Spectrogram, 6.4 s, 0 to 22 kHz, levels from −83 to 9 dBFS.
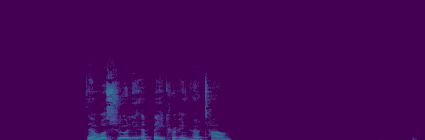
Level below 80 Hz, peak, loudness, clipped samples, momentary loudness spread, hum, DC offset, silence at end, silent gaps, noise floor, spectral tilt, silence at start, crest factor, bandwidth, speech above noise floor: -84 dBFS; -28 dBFS; -45 LUFS; under 0.1%; 10 LU; none; under 0.1%; 2.9 s; none; under -90 dBFS; -4 dB/octave; 1.3 s; 22 dB; 13.5 kHz; over 45 dB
